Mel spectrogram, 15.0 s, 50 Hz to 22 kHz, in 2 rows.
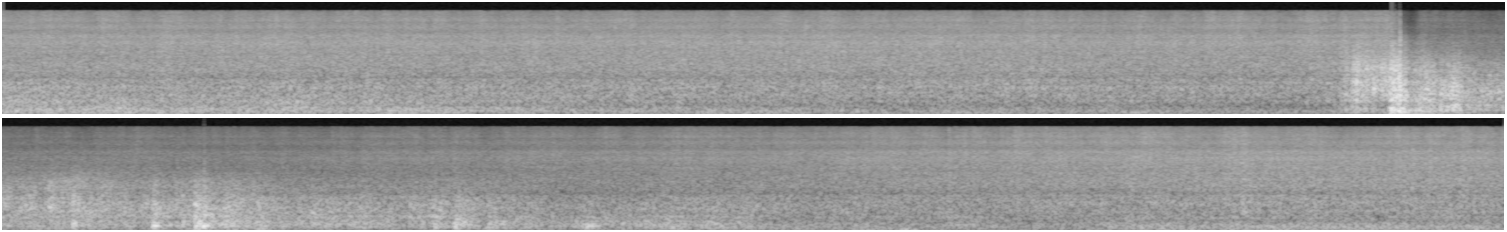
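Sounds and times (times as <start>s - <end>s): torrential rain hissing: 0.0s - 15.0s
thunder cracking and rumbling: 6.6s - 13.4s.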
